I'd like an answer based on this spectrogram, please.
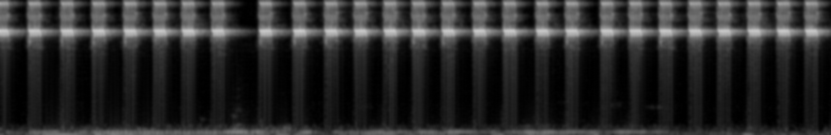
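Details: Cricket (jangkrik kalung or jangkrik aduan) used for tutoring songbirds: bright trilled chirps at a regular beat of roughly three per second, one short pause early on, light low-pitched murmur behind.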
